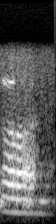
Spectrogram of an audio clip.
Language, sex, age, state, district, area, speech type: Bodo, female, 60+, Assam, Chirang, rural, conversation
